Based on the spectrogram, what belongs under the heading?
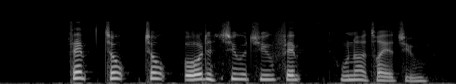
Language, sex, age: Danish, female, 60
